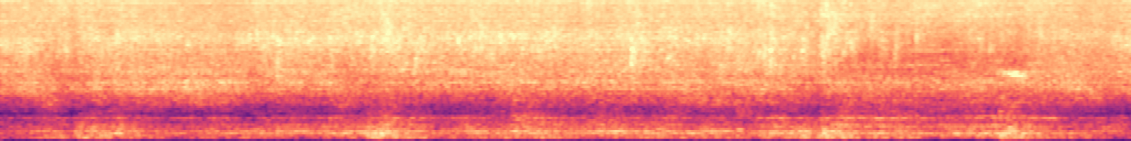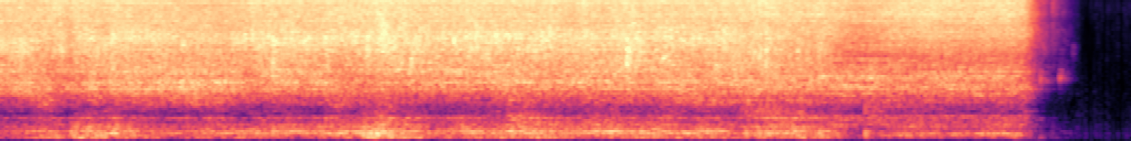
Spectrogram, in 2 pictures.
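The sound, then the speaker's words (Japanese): Steady running water splashes and streams for about twenty seconds as water is poured over hair during washing, then stops abruptly. No one speaks. “かけるよ。どう？気持ち？”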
